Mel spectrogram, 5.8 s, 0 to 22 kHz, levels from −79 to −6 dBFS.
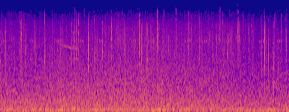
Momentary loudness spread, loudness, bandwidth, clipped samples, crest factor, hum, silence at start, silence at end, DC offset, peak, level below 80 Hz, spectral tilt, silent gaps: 3 LU; -31 LUFS; 16 kHz; under 0.1%; 20 dB; none; 0 s; 0 s; under 0.1%; -12 dBFS; -40 dBFS; -4 dB/octave; none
